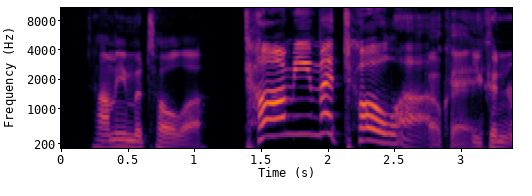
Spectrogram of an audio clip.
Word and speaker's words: Tommy Mottola: Tommy Mottola. Tommy Mottola. Okay. You couldn't read that? I didn't know how to say his last Do you name. know Mottola. Tommy Motorola.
